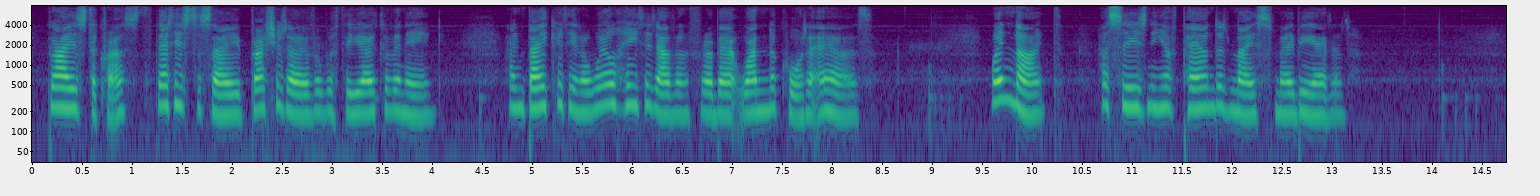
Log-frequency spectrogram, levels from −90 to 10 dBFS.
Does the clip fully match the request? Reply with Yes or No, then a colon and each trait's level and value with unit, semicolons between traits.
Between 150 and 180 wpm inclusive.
Yes: average, 160 wpm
